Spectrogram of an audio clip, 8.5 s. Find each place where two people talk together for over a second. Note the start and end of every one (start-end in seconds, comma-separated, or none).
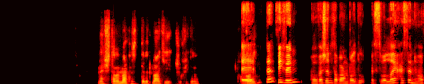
none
